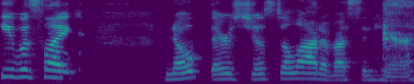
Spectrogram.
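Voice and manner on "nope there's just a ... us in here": put-on flat monotone, pitched much lower. Parent retelling their son's reply to someone asking about a party, imitating son's monotone. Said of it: "And it was this very monotone like thing".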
